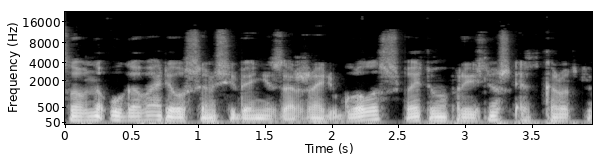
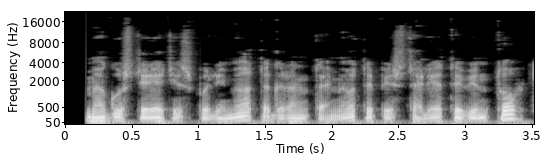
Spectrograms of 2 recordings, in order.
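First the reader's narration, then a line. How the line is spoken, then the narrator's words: Quick listing. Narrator (Russian): быстро перечислил я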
